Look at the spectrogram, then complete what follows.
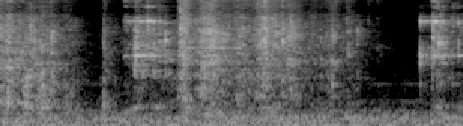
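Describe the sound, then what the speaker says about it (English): Ice cubes are scooped into a glass for iced coffee, producing a few close clattering, clinking rattles over a quiet background. "Put a bunch of ice in there"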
